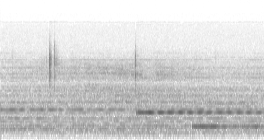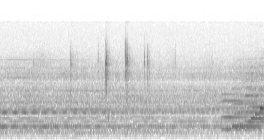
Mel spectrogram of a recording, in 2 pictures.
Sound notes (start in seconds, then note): none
